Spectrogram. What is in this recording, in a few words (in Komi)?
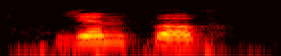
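"енпӧв", Komi, female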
